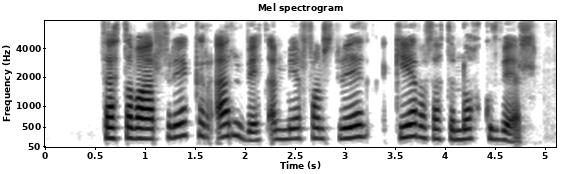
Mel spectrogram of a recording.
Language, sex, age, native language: Icelandic, female, 20-29, Icelandic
